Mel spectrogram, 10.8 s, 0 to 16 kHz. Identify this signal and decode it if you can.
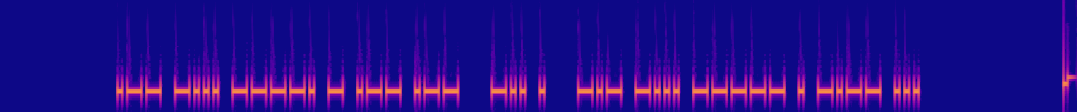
Morse code, heard as a keyed tone, about 25 wpm, 700 Hz. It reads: WB9TWW DE KB0EYS
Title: USA Callsign DE Callsign - 6 Characters - 25wpm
